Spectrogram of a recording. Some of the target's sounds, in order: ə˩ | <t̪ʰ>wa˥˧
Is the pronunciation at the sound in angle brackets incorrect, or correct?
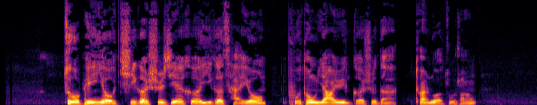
correct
